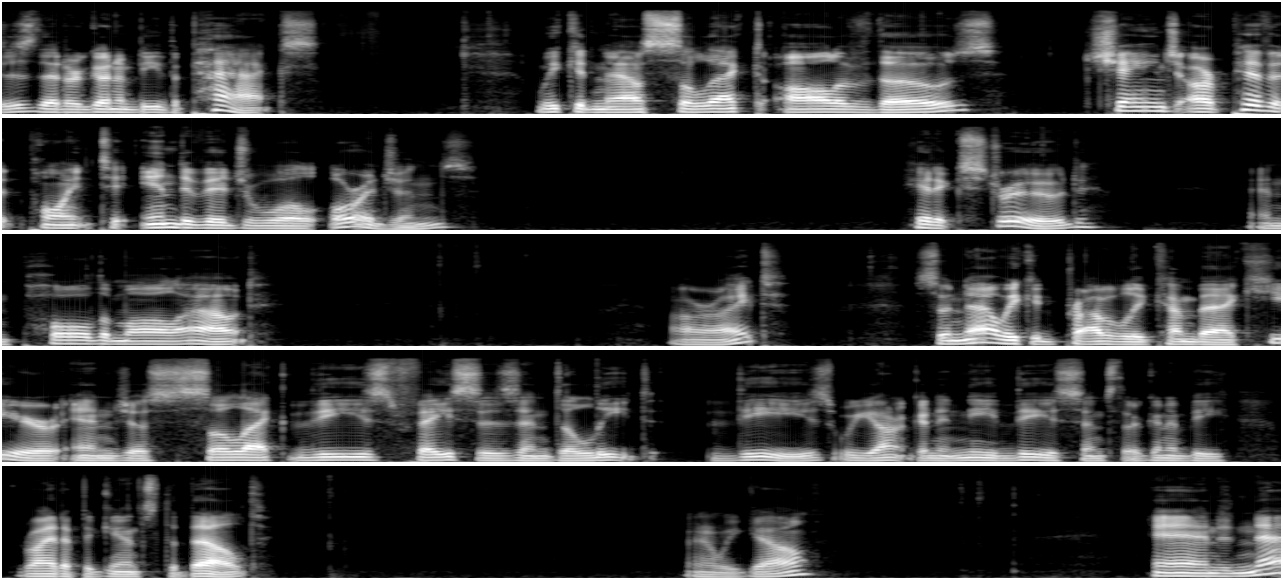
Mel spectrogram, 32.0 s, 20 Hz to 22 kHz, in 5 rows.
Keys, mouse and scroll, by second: 2.5 Tab, 3.6 ctrl+Tab, 4.6 a, 5.1 middle click, 6.7 scroll down 1, 8.7 click, 11.6 e, 14.9 click, 15.0 a, 15.2 Tab, 16.0 middle click, 17.2 Tab, 17.5 middle click, 18.2 scroll up 2, 18.6 shift+middle click, 19.2 middle click, 20.0 shift+right click, 20.6 shift+right click, 21.2 shift+right click, 21.7 shift+right click, 22.2 shift+right click, 22.8 shift+right click, 23.5 shift+right click, 24.0 shift+right click, 24.5 shift+right click, 25.0 shift+right click, 25.4 middle click, 27.2 x, 29.2 middle click, 30.4 Tab, 30.9 scroll down 2, 31.3 middle click.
